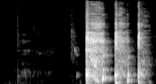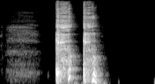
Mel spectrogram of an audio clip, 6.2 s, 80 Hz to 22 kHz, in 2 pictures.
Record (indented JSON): {
  "cough_length": "6.2 s",
  "cough_amplitude": 31018,
  "cough_signal_mean_std_ratio": 0.38,
  "survey_phase": "alpha (2021-03-01 to 2021-08-12)",
  "age": "18-44",
  "gender": "Female",
  "wearing_mask": "No",
  "symptom_none": true,
  "smoker_status": "Never smoked",
  "respiratory_condition_asthma": false,
  "respiratory_condition_other": false,
  "recruitment_source": "REACT",
  "submission_delay": "3 days",
  "covid_test_result": "Negative",
  "covid_test_method": "RT-qPCR"
}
